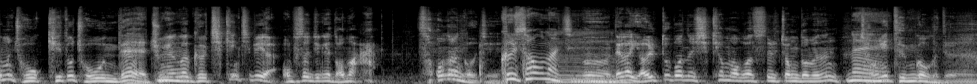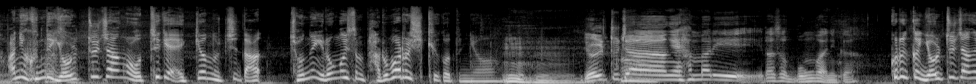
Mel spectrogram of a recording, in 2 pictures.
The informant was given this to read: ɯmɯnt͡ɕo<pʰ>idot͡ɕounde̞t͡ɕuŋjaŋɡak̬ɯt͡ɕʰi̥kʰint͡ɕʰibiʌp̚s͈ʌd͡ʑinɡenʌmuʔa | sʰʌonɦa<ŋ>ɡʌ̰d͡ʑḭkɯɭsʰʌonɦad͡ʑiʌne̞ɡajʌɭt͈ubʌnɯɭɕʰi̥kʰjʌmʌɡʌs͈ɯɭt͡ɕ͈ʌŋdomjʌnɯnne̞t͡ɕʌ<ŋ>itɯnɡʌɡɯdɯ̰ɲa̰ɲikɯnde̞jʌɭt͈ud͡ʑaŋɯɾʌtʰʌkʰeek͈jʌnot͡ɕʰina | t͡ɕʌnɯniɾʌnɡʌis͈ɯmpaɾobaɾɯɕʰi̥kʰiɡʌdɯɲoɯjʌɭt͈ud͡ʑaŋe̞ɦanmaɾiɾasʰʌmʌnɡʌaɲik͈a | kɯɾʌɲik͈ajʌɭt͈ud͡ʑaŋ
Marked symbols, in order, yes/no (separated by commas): no, no, yes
